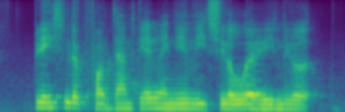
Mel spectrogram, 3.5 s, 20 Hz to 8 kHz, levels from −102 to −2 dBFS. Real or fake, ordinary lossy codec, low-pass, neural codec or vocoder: fake; none; none; codec, 16 kHz, 0.5 kbps, X-Codec, HuBERT features, trained on general audio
